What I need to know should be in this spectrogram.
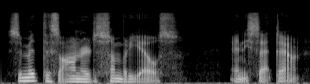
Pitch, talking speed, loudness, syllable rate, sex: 135 Hz, 195 wpm, -21 LUFS, 6.6 syllables/s, male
